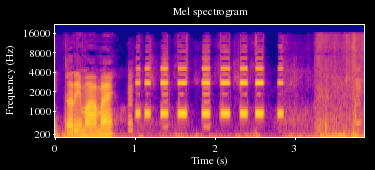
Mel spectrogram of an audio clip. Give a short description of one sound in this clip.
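A metal detector beeps in quick, even pulses.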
